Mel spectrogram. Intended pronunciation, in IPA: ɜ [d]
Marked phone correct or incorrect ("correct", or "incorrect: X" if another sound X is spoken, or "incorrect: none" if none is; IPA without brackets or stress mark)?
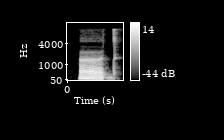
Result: correct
